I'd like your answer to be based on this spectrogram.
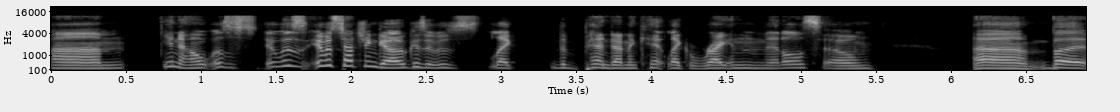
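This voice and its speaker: A woman at medium pitch and moderate pace, against a quiet background. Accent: Californian. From Los Angeles, San Fernando Valley. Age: 20s. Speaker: singer-songwriter. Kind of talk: casual chat. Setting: remote call from parents' house.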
